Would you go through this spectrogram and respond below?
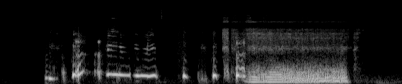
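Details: Sleeping man's snoring: brief voiced mumble-like sounds, then one long, rough, rattling inhaled snore lasting about a second (honk shoo).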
